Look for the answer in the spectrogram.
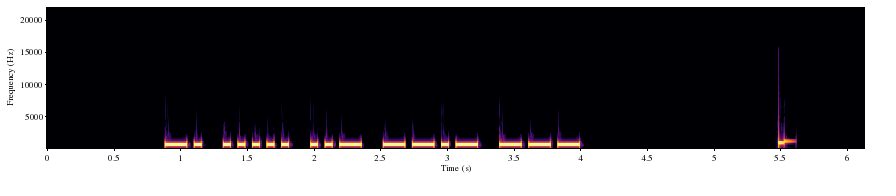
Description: Morse code, heard as a keyed tone, about 22 wpm, 700 Hz. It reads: N5UQO
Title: USA Call Signs - 5 Characters - 4x Character Spacing - 22wpm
